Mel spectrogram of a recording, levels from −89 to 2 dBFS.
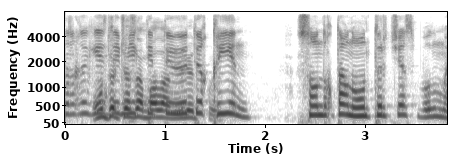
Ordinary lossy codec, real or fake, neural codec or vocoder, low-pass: none; real; none; 7.2 kHz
